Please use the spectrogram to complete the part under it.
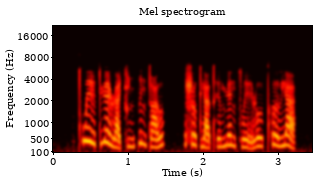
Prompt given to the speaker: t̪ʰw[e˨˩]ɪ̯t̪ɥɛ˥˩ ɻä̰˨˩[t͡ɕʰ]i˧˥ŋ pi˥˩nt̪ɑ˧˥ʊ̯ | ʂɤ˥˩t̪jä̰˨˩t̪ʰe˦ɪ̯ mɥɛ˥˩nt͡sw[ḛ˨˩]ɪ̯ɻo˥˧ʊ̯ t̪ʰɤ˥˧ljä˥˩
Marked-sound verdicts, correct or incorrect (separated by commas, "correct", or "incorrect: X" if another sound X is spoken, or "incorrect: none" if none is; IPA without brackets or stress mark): incorrect: e˥˧, incorrect: t͡ɕ, correct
